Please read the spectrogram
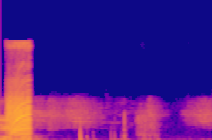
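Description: A brief, loud squeak of a felt-tip marker dragged across a whiteboard, followed by a few faint ticks.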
